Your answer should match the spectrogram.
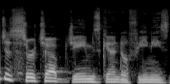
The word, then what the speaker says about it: Gandolfini: probably butchered it anyway we were saying gandalf eeny as opposed to gandolfini hmm i think we were putting too much emphasis on the f at the end of dolph perhaps i've got too much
